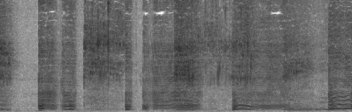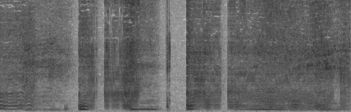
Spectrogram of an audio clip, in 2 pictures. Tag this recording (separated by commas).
Fart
